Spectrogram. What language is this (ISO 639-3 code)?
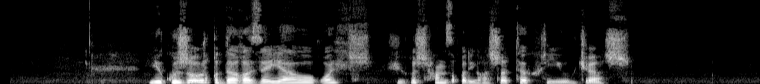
kbd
